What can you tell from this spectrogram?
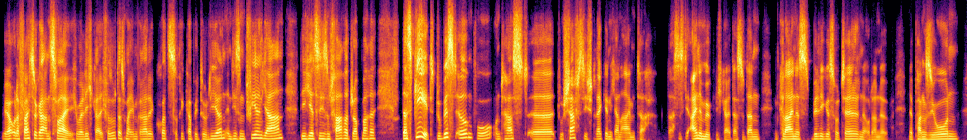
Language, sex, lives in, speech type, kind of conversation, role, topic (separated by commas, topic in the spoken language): German, male, Germany, conversation, advice, user, Wie kann ich trotz Zeitmangels Urlaub machen und neue Orte entdecken?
